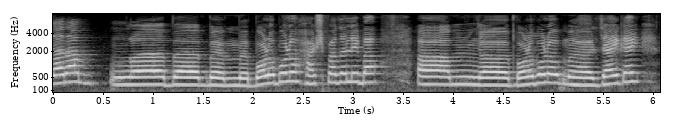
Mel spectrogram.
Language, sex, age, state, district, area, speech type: Bengali, male, 18-30, West Bengal, Jalpaiguri, rural, spontaneous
